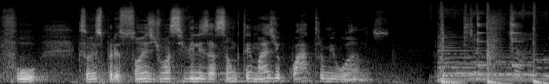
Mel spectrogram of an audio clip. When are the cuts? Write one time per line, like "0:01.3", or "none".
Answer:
0:04.2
